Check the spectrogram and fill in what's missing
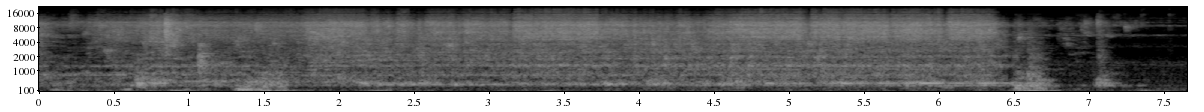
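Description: Water is poured onto chickpeas in a steady, soft splashing stream that runs continuously at close range, then tapers off and stops near the end.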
